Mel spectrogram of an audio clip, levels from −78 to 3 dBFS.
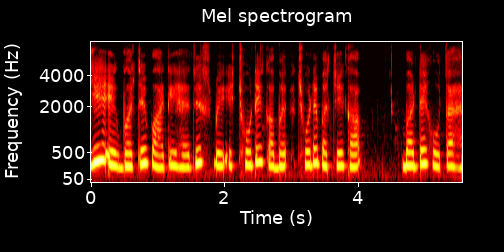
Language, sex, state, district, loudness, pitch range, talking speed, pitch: Hindi, female, Bihar, West Champaran, -18 LUFS, 240-280 Hz, 150 wpm, 250 Hz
